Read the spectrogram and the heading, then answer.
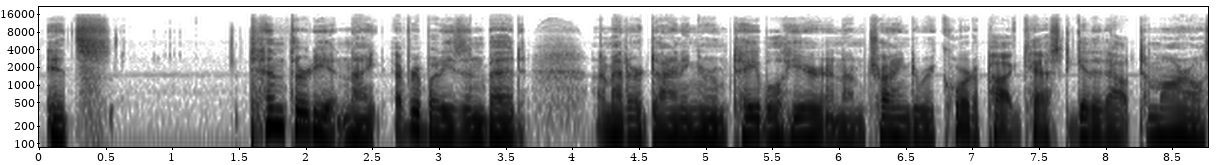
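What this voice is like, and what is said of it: Soft whispered speech. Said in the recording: “I'm sorry that I'm actually kind of whispering here a little bit ... I'm whispering a little bit”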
